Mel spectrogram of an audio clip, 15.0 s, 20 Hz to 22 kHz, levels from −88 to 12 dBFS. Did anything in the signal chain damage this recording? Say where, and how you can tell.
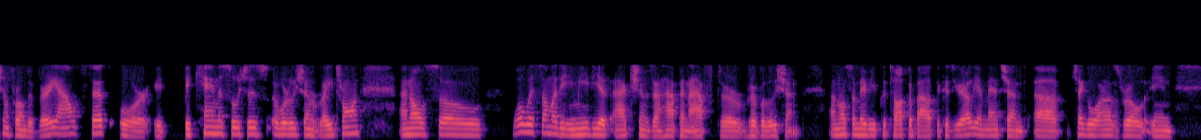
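No: the speech comes through a mu-law G.711 telephone path at 8,000 samples a second, band-limited below 4 kHz as that format always is, and nothing in the chain harms it beyond what the format itself imposes.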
